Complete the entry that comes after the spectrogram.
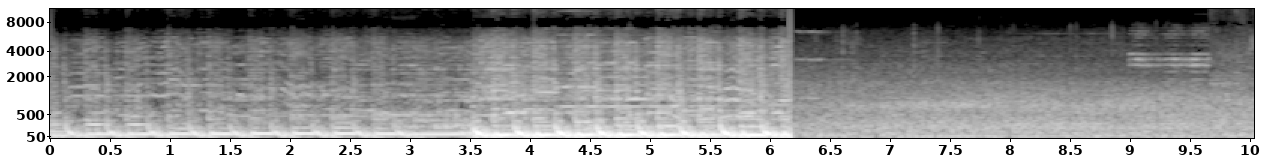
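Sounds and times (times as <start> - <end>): low rumble of road noise: 0.1 - 10.0
cars driving past: 6.1 - 10.0.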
